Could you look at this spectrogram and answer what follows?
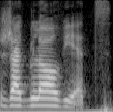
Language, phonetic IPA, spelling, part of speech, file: Polish, [ʒaɡˈlɔvʲjɛt͡s], żaglowiec, noun, Pl-żaglowiec.ogg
